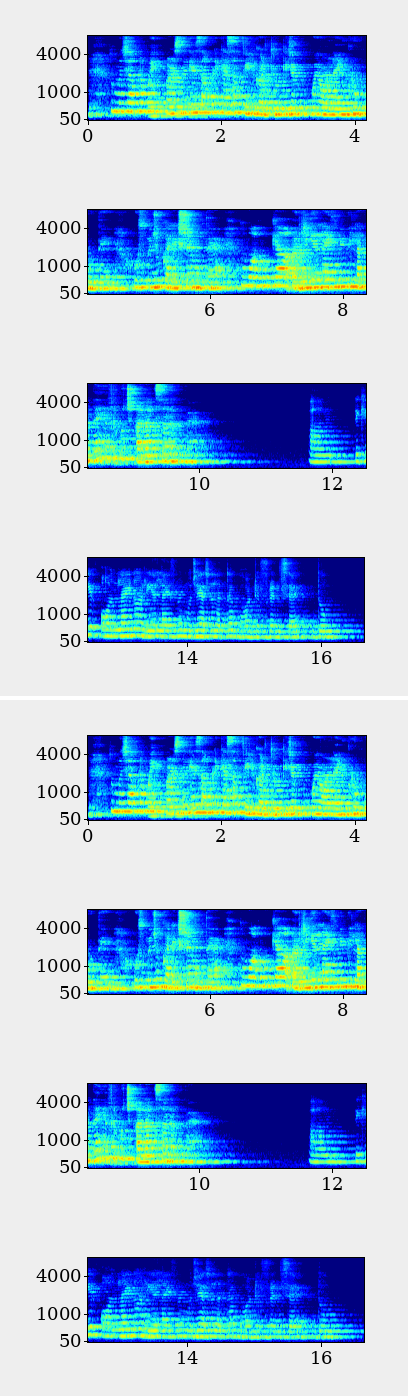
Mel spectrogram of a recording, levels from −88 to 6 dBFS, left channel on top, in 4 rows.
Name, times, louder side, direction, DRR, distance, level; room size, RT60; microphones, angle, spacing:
voice 1, 0.1-10.0, left 1 dB, 15° right, -5 dB, 1.7 m, -24 dB
voice 2, 11.7-12.0 12.3-16.1, left 1 dB, 60° left, 3 dB, 0.8 m, -34 dB
6.6 x 4.4 x 5.1 m, 1.3 s
head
